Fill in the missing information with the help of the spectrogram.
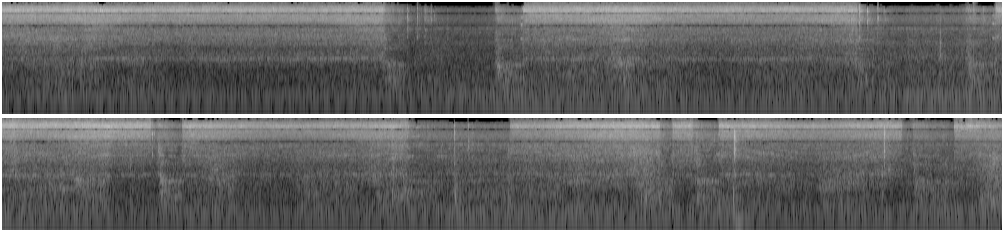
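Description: Carpet extraction wand in hot-water ('steam') cleaning, drawing suction across the carpet as it is pushed in strokes: a steady low machine drone under a loud rushing hiss. The hiss drops away for a moment several times as the strokes change, and there is a single knock near the end.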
